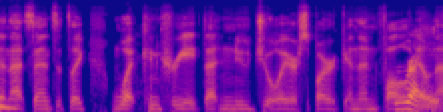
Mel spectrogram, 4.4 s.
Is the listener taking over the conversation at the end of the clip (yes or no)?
yes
